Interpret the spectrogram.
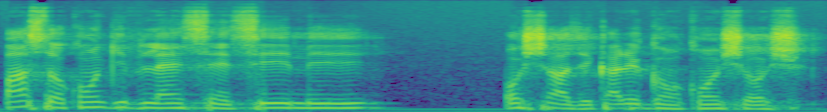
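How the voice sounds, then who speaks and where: A young Nigerian Pidgin-accented man doing stand-up comedy on a church stage, slightly high-voiced and lively. He mixes Pidgin with English and talks straight to the crowd through a handheld mic. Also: moderate pace. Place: large church hall stage. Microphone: handheld microphone.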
